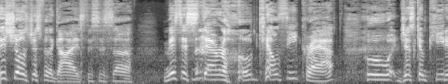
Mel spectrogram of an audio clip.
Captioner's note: laughs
